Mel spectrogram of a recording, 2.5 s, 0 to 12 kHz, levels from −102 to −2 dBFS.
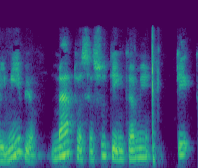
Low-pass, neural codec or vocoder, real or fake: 7.2 kHz; none; real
